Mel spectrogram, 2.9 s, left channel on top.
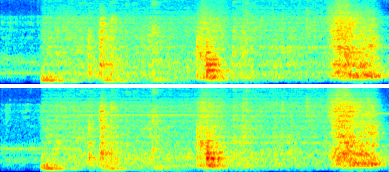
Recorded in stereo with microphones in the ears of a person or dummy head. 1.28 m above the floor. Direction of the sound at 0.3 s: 30° left (ahead or behind).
